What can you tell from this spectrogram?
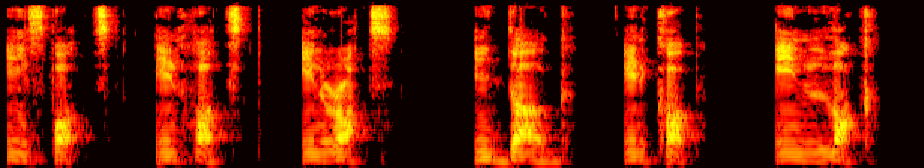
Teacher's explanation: Vowel number 6 is a mid-back rounded short vowel.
